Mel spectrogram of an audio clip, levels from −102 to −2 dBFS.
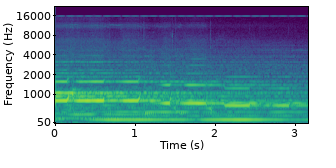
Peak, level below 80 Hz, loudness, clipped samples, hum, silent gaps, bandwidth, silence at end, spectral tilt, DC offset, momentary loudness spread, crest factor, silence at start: -10 dBFS; -56 dBFS; -24 LUFS; under 0.1%; none; none; 16.5 kHz; 0 s; -8 dB/octave; under 0.1%; 9 LU; 14 dB; 0 s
